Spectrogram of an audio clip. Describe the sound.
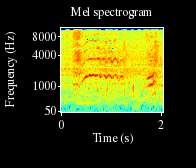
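A horse whinnies with a wavering, high-pitched cry while its hooves clop beneath it, galloping downhill along a snowy track.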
